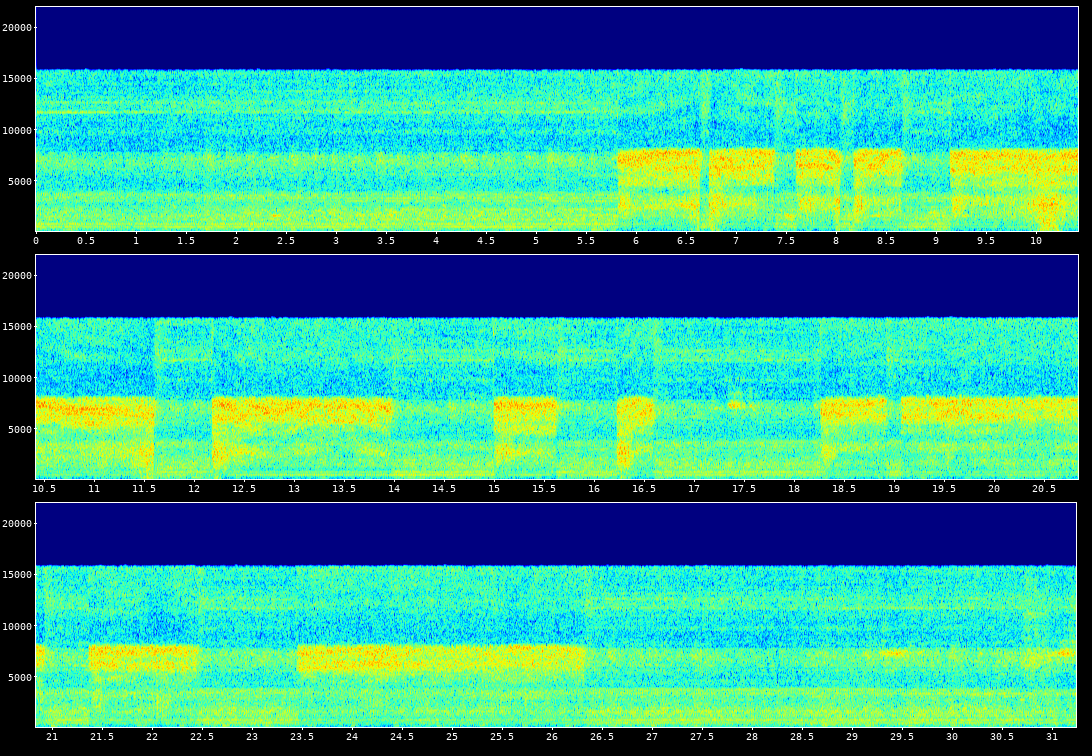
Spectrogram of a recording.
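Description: Air compressor running steadily under repeated bursts of hiss from a compressed-air paint spray gun, each a second or two long, as purple paint is sprayed onto scooter body panels. A few sharp knocks, the loudest about ten seconds in.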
